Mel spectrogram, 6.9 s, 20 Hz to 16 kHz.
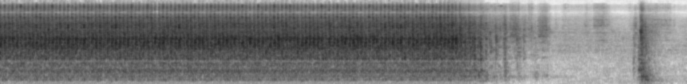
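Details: Jeep Cherokee XJ 2.1 TD diesel on a temporary hose fuel feed: it clatters steadily for about five seconds with no stumbling, then is shut off and dies away. It runs fine, and the diesel return line is not blocked.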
